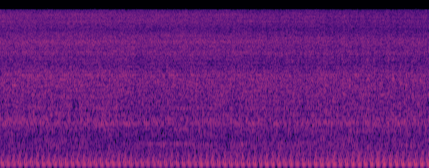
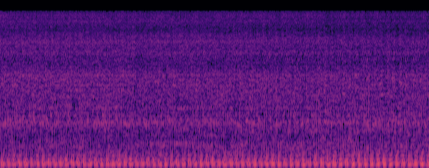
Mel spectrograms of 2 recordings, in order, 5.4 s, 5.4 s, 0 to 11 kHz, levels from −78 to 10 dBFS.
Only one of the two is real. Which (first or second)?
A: first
